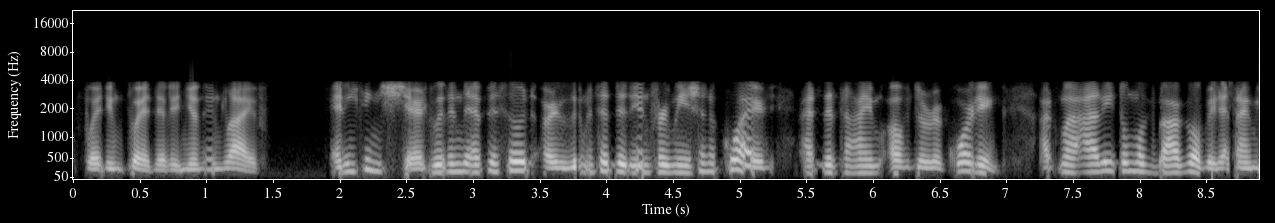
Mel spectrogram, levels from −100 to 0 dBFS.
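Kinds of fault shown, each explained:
Codec 2 vocoder: throughout, the speech is rebuilt from pitch, voicing, energy and a spectral envelope at what sounds like 3.2 kbit/s, then resynthesised from sine waves inside roughly 200 Hz to 3.6 kHz, so the original waveform is gone and the voice comes out heavily robotic and buzzy.
Bit errors on digital voice radio: at 3.74 to 3.94 s and again at 8.54 to 8.73 s, corrupted bits reach this very low-rate vocoder, where each bit steers a whole frame's pitch, level, voicing or spectrum, so the synthetic voice briefly lurches and breaks into warbling, bleeping gibberish.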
